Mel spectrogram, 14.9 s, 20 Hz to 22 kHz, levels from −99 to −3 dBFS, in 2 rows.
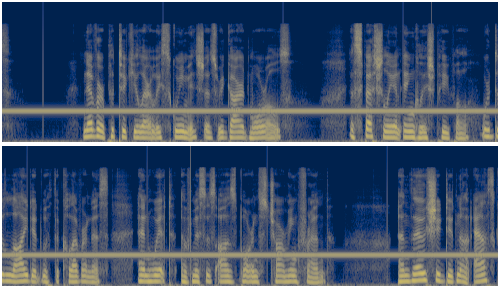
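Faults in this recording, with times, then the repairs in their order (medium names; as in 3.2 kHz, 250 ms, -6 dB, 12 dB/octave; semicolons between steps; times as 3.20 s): tick 33 1/3 rpm -25 dBFS
whine 910 Hz -35 dBFS
6.45 s: pop
10.27 s: pop -12 dBFS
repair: de-click; band-stop 910 Hz, Q 30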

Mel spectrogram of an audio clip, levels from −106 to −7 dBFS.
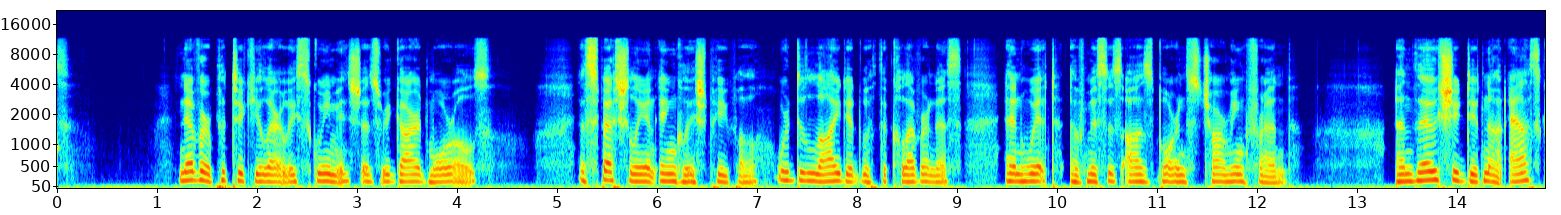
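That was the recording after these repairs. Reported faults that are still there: nothing left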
